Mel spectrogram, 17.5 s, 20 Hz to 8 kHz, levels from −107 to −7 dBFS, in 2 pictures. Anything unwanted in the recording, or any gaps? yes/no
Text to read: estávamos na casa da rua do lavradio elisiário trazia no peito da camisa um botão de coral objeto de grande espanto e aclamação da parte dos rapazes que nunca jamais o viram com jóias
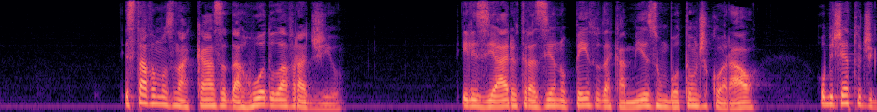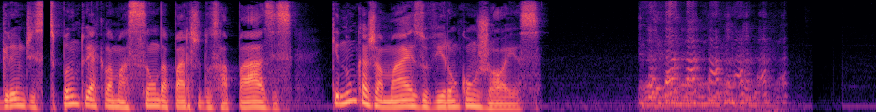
yes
